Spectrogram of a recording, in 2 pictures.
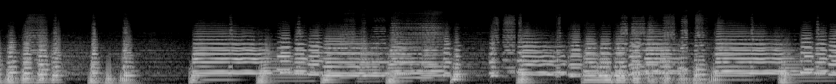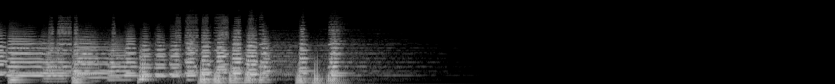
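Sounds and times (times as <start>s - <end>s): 
Bavarian folk music: 0.0s - 12.2s.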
